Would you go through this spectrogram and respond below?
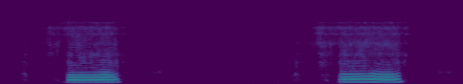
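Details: Two long, buzzy, rattling snores on breathing in, separated by quiet breathing out, from a sleeping woman recorded during sleep; ordinary snoring.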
